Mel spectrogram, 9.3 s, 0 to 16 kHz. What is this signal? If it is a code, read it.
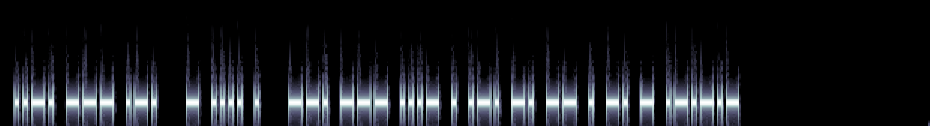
Morse code, heard as a keyed tone, about 28 wpm, 700 Hz. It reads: FOR THE GOVERNMENT.
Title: Sentences from Top 1000 Words - Review Part 6 - 28wpm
